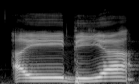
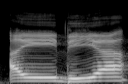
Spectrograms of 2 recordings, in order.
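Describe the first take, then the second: No difference in how they are said.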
